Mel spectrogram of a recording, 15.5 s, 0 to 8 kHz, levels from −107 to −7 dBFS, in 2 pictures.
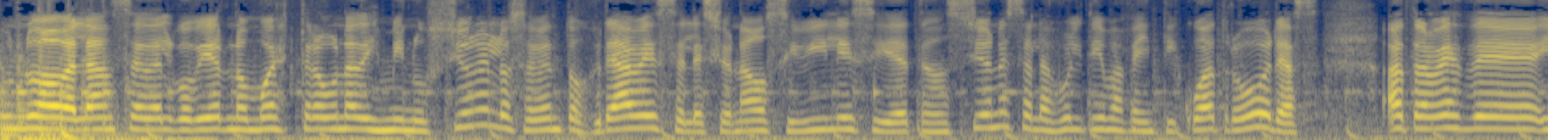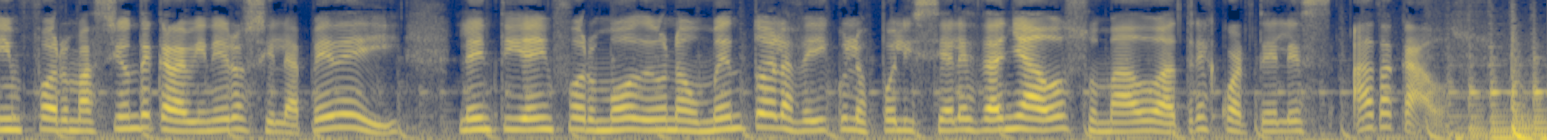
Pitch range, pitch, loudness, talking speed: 215-250 Hz, 235 Hz, -22 LUFS, 180 wpm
